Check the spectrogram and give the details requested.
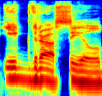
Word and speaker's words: Yggdrasil: I think the technical pronunciation is Yggdrasil, but yeah, anyway. Yeah, I had that down as we get to see Yggdrasil.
